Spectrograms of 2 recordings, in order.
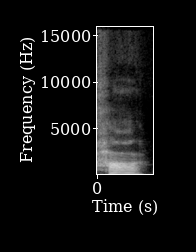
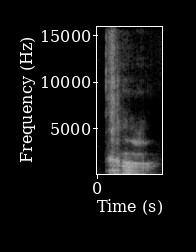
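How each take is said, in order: First: It starts with a soft breathy h sound. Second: It starts with a raspy throat friction sound. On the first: The speaker calls it wrong. "and it's not ha" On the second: The speaker calls it right. "it'd be like ka"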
